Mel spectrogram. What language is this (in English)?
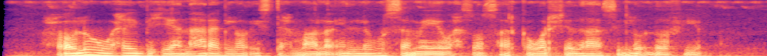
Somali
